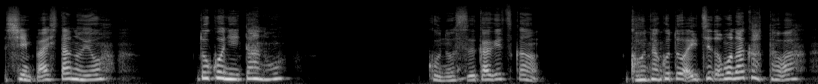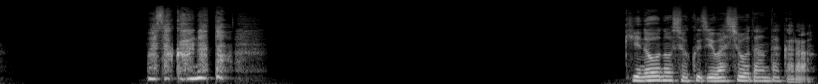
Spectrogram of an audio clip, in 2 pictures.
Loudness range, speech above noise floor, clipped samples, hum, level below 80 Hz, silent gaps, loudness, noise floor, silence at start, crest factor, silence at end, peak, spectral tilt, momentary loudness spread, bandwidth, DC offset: 7 LU; 25 dB; under 0.1%; none; -66 dBFS; 1.56-1.87 s, 3.24-3.91 s, 5.68-5.99 s, 8.48-9.43 s, 11.13-14.16 s; -21 LUFS; -45 dBFS; 0.05 s; 20 dB; 0.05 s; -2 dBFS; -5 dB/octave; 13 LU; 16 kHz; under 0.1%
